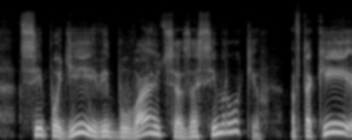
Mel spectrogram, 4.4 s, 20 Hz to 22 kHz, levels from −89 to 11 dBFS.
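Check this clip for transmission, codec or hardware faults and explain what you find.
Nothing in the recording points to a transmission, codec or hardware problem; the speech signal holds steady, with no audible disruption or degradation anywhere in it.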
